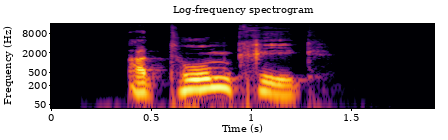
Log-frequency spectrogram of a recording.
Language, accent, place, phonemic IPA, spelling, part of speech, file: German, Germany, Berlin, /aˈtoːmkriːk/, Atomkrieg, noun, De-Atomkrieg.ogg
- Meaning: nuclear war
